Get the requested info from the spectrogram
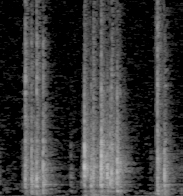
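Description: Keystrokes on a computer keyboard: a few quick taps in short clusters, about half a second in, around a second in and again near the end.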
